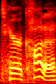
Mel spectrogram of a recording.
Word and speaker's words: terracotta: You can use the word terracotta to talk about these pots. Pronunciation, terra, cotta. The double T makes a fast D. Cotta, cotta. These are terracotta pots, or you can call them clay pots.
